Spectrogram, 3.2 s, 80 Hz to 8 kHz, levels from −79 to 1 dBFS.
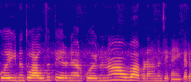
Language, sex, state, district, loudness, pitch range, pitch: Rajasthani, female, Rajasthan, Nagaur, -16 LUFS, 235-265 Hz, 250 Hz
